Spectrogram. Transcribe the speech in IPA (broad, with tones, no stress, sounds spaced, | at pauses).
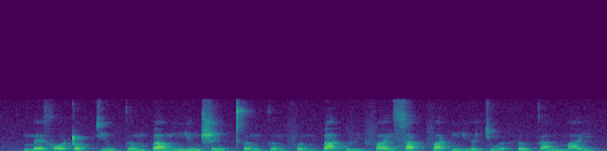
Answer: m ɛ˧ ɣ ɔ˨˩˦ ʈ ɔ˦˥ t̚ c i˧ w k ə˧˥ m ɓ a˧ m ɲ i˧ n ʂ i˧ w t̪ʰ ə˧˥ m k ə˨˩˨ m f ə˨˩˨ m ɓ a˦˥ t̚ v i˨˩˨ f a˧˥ j s a˦˥ k̚ f a˦˥ k̚ ɲ i˧˥ ə̯ c u˨˩˨ ə̯ h ə˧ w k a˨˩ n m a˧˥ j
